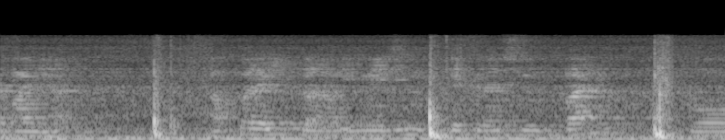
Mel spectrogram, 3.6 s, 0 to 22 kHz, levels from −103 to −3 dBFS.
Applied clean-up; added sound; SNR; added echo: none; Walk, footsteps; -1 dB; reverberation time 0.9 s.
